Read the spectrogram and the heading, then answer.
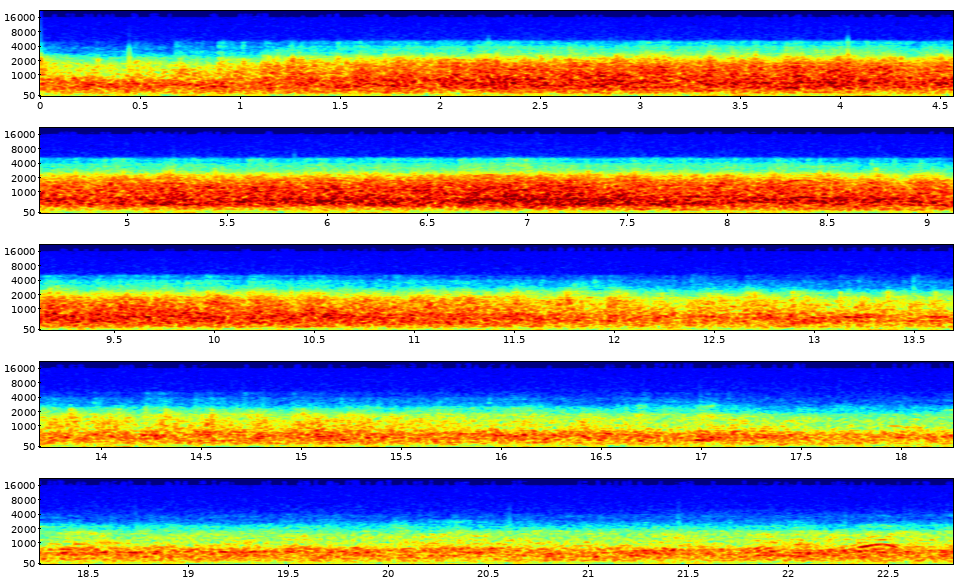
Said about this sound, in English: The burst of applause which you just heard was for the single woman member of the Senate, Mrs. Hattie Carraway of Arkansas.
